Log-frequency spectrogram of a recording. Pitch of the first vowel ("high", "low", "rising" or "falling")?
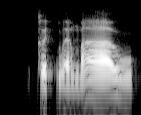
high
